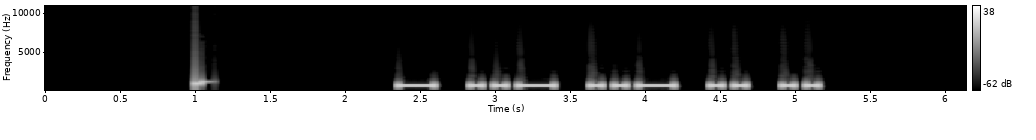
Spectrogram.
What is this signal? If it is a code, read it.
Morse code, heard as a keyed tone, about 15 wpm, 700 Hz. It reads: TUUII
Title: Five Challenging Letter-Number Combinations 15wpm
